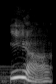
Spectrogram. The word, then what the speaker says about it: Ea: When the vibration of vocal folds was still required to convey our thoughts and intentions, Ia, I believe, was the pronunciation used when referring to our people.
